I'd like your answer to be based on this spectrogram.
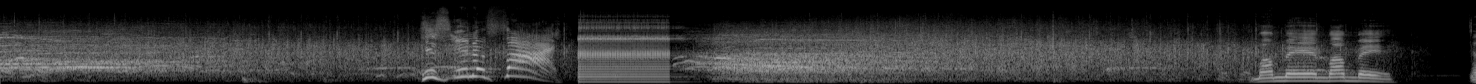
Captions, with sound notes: - His inner thigh? (buzzer beeps) - Aww! (crowd cheers) - My man, my man.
